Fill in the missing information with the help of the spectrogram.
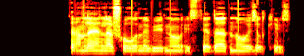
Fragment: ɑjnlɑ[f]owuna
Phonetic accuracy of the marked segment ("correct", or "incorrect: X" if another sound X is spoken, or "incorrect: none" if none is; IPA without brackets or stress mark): incorrect: ʂ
